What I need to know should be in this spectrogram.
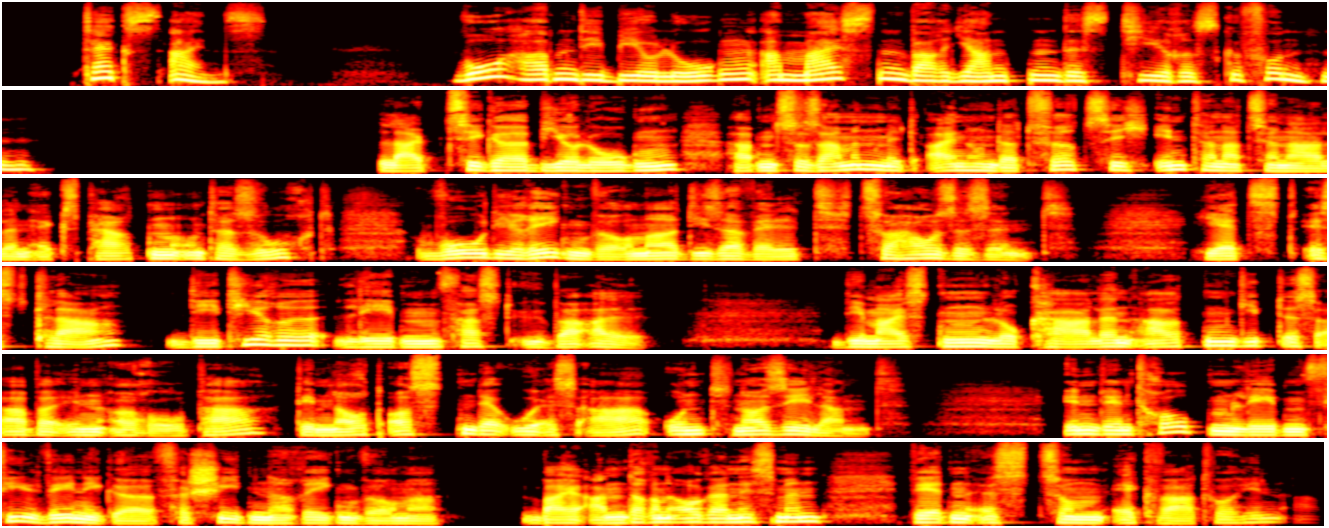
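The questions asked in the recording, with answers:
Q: Wo haben die Biologen am meisten Varianten des Tieres gefunden?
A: In Europa, im Nordosten der USA und in Neuseeland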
